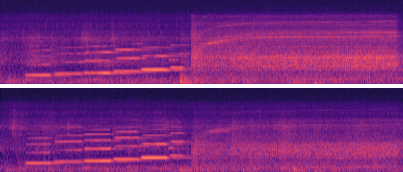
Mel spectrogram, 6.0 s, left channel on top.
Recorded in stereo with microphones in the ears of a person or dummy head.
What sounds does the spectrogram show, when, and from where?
0.4 s a flute: 35° right (ahead or behind), 2.5 m
2.9 s a blender: 80° left, 4.5 m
